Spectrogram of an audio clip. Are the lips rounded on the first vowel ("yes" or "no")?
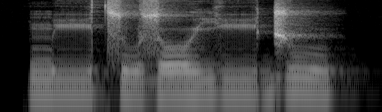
no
